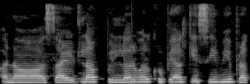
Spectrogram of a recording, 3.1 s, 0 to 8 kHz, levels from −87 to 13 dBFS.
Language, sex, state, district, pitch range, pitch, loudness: Marathi, female, Maharashtra, Nagpur, 200-225 Hz, 220 Hz, -20 LUFS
